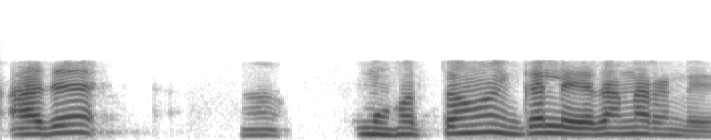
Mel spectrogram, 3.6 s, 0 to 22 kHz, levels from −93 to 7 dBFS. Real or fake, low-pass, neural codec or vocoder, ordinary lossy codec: real; 3.6 kHz; none; none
